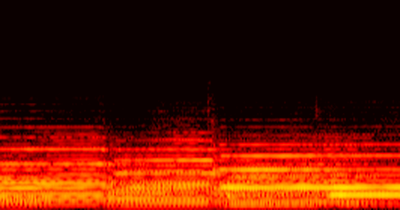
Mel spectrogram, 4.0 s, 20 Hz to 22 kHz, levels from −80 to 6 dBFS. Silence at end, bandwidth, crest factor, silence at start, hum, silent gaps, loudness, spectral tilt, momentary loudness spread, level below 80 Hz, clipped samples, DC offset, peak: 0 s; 3.7 kHz; 12 dB; 0 s; 60 Hz at -45 dBFS; none; -26 LUFS; -12 dB/octave; 5 LU; -64 dBFS; under 0.1%; under 0.1%; -14 dBFS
